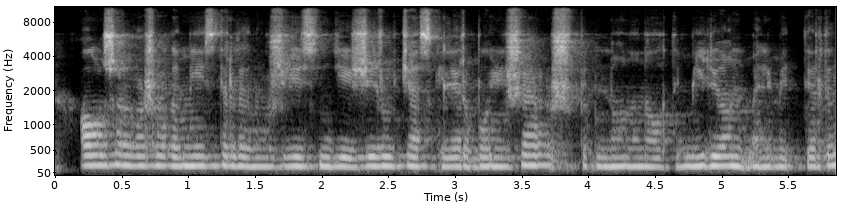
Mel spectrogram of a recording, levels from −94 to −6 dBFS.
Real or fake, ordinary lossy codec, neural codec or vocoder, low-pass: fake; none; vocoder, 22.05 kHz, 80 mel bands, HiFi-GAN; none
